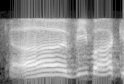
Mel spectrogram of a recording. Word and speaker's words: Vivek: Vivek is how it's pronounced, and we're located in northern New Mexico, a little town called Dixon.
